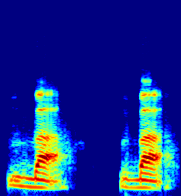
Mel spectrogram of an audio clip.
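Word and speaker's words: باء: বা টা উচ্চারণ করি বা হচ্ছে দুই ঠোঁটের ভেজা জায়গা থেকে একদম ঠোঁটের যে ভেজা অংশ আমরা জানি ওই অংশ থেকে উচ্চারণ হবে বা অর্থাৎ দুই ঠোঁটকে আমি একদম সিম্পল নরমালি দুই ঠোঁট আমি একত্রিত করব এরপর আমি উচ্চারণ করব বা বা আর আমি যখন মিম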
